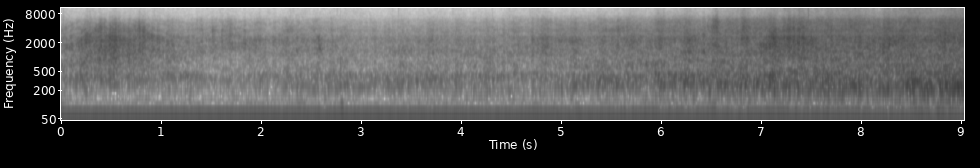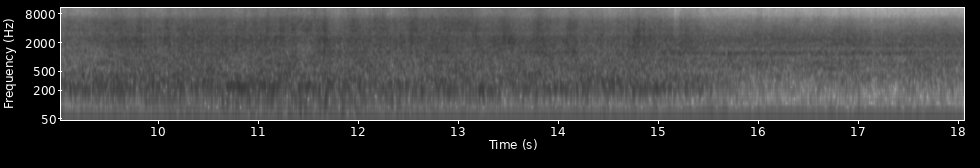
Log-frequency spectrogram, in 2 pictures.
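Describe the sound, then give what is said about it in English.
A steam locomotive running past Elstree at high speed on a 1968 trip: a broad, steady roar that swells louder partway through and stays loud to the end, with no voices. “you can hear the locomotive now running past Elstree at considerable speed.”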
